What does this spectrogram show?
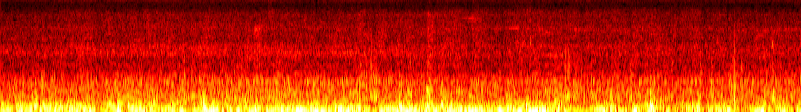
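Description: Passenger train running at speed, heard from inside the coach: a steady low rumble of wheels on the rails with constant rattling.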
